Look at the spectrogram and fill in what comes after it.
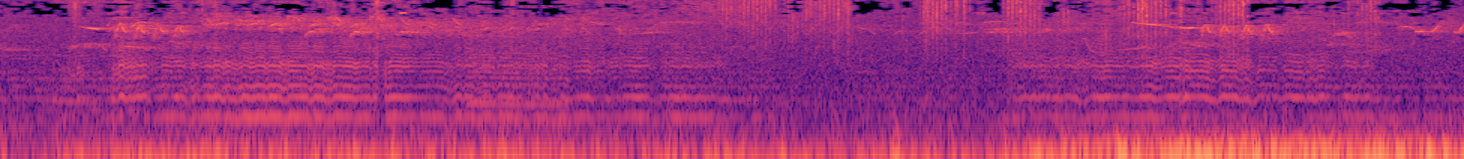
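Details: Bees in summer lavender giving a strong, close buzzing drone that rises and falls as they fly near, with brief quieter gaps. A deep wind rumble grows toward the end.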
